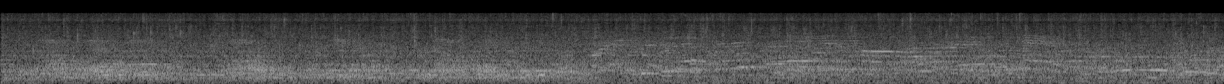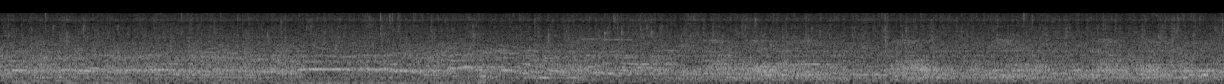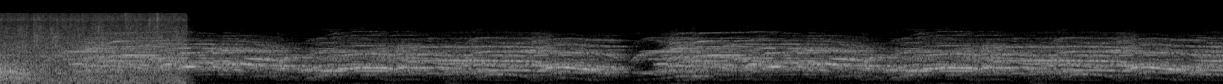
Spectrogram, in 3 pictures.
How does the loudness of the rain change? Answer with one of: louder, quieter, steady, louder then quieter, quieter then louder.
steady.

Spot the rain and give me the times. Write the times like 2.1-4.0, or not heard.
0.0-26.4.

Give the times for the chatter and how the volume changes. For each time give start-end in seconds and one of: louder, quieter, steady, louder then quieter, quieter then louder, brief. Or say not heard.
0.0-36.6 steady.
